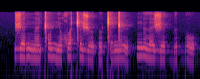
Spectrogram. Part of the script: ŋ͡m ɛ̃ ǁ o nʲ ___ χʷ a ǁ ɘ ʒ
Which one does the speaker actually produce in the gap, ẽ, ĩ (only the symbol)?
ẽ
